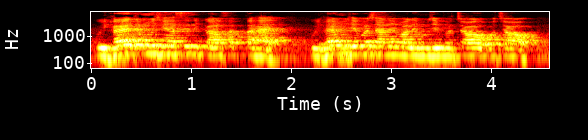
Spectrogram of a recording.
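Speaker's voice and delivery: ordinary delivery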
